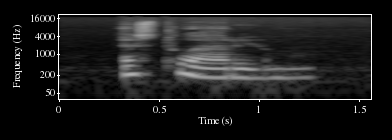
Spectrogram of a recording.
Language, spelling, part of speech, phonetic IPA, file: Polish, estuarium, noun, [ˌɛstuˈʷarʲjũm], LL-Q809 (pol)-estuarium.wav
